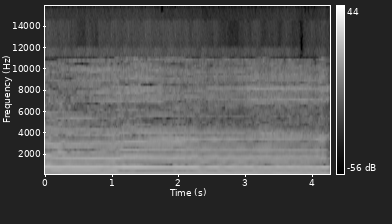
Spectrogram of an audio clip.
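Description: A woman's voice holding a long, steady 'oo' vowel at one unchanging pitch, sung slightly nasal as a vocal warm-up exercise for the nasal resonator.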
